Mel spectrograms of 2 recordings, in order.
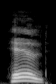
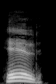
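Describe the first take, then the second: No difference in how they are said.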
